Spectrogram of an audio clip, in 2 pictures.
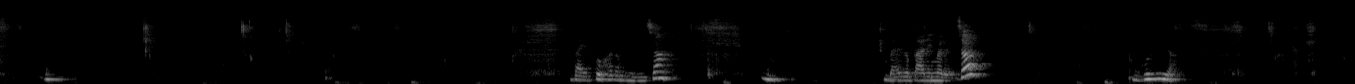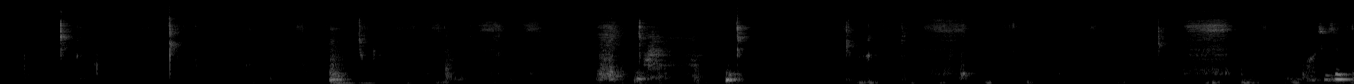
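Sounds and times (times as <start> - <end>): person chewing food: 0.0 - 5.4, 10.0 - 11.3, 12.2 - 20.0, 20.6 - 26.4.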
